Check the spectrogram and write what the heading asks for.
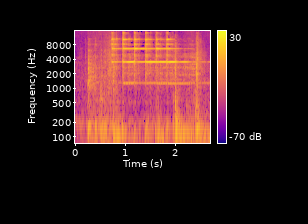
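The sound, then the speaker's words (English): A bright metallic bell rings in a quick series of about seven strikes, its clear high tone sustaining between hits over a low background rumble. “Mine's got a clearer ring.”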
